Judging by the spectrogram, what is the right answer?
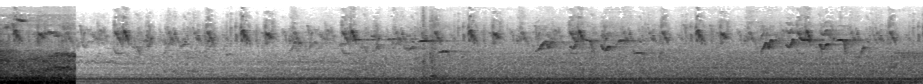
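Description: A louder sound cuts off abruptly about a second in. After it, small birds chirp and twitter again and again over a steady low hum.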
